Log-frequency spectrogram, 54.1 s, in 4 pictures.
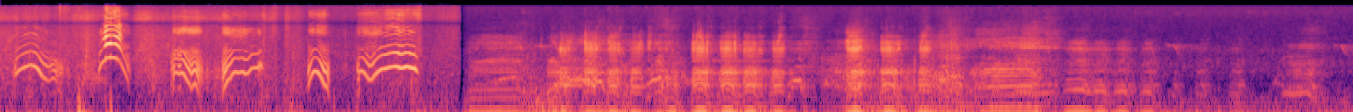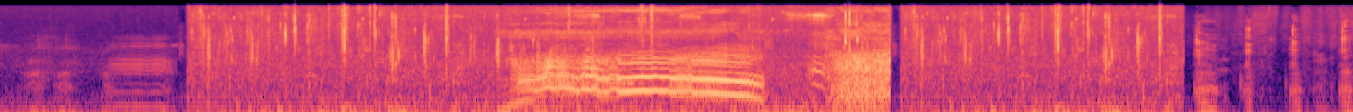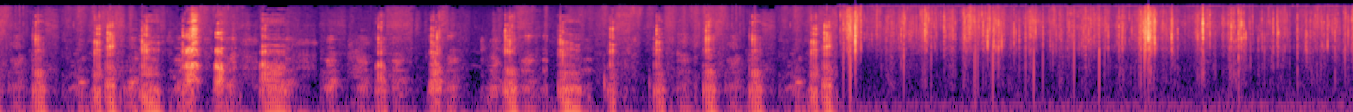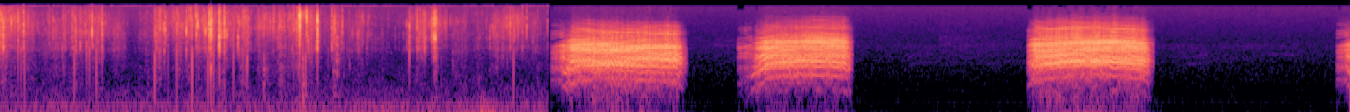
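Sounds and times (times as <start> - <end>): animal chewing and crunching food: 0.0 - 4.5, 15.4 - 46.1
soft crunching of leaves: 0.0 - 4.6, 15.4 - 25.4, 35.0 - 46.1
loud harsh animal calls: 0.1 - 4.2, 46.1 - 49.2, 50.9 - 52.2.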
